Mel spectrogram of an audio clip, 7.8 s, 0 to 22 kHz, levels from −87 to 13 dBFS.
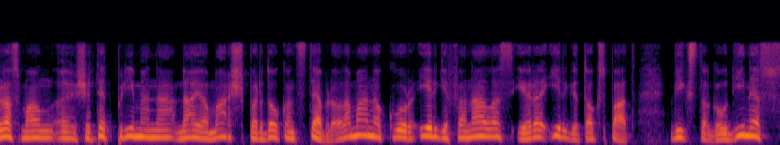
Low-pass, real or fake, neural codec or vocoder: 7.2 kHz; fake; codec, 16 kHz, 0.9 kbps, LongCat-Audio-Codec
